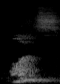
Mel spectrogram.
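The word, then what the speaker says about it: horns: हॉर्न्स means are यहाँ पे silent हो जाएगा, हॉर्न्स।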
